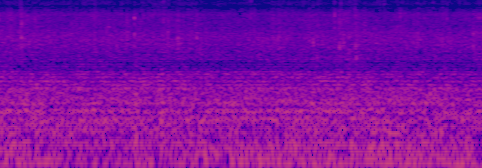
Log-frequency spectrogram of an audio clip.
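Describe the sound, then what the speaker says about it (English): Rain falling in the medieval survival game Medieval Dynasty on a foggy, rainy day, a constant faint hissing wash of rainfall with no distinct drops, steady throughout and with no voice. "It's a little foggy and rainy right now"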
